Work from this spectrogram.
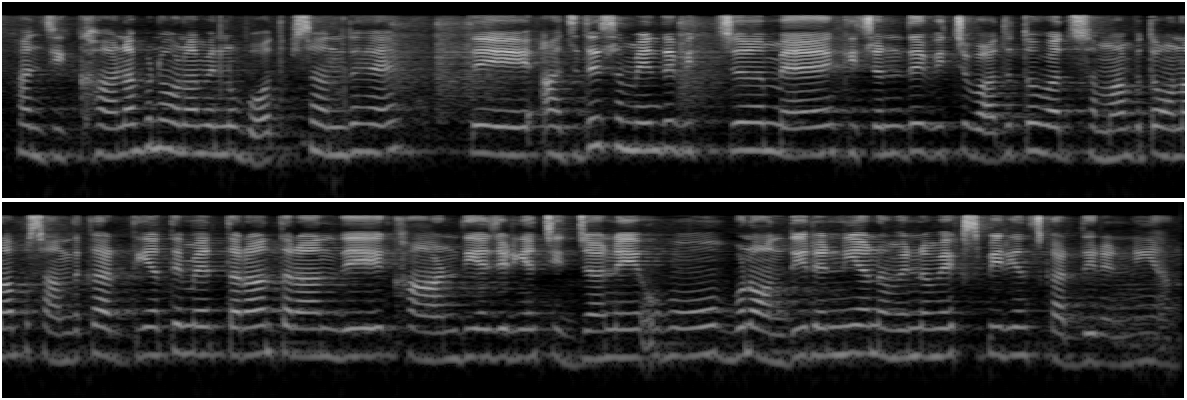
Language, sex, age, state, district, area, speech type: Punjabi, female, 30-45, Punjab, Patiala, rural, spontaneous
